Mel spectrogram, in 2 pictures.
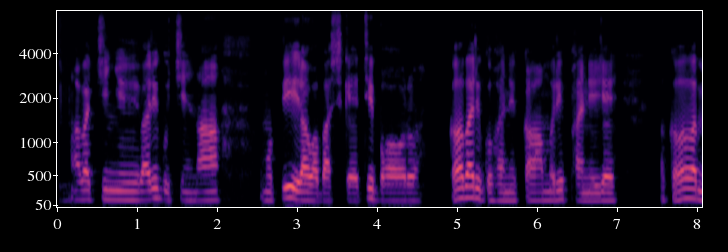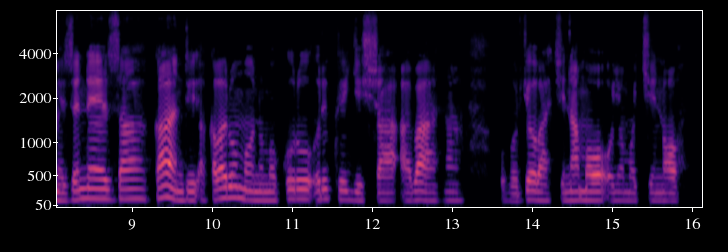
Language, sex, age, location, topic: Kinyarwanda, male, 25-35, Musanze, government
